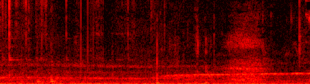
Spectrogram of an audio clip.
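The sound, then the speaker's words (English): Fire truck sirens wail faintly as the fire trucks approach, a steady tone that sweeps upward in pitch, over a low rumbling background with no one talking. “And now we're hearing the fire trucks coming.”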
